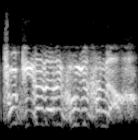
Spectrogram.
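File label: Korean aircraft damaged mood high; speech; War Thunder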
